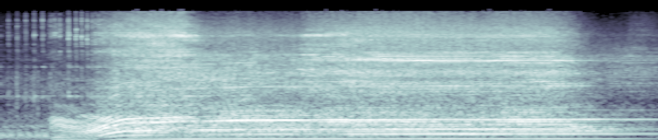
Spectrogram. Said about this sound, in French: Car outre le fait que les souffleuses à feuilles consomment du carburant, polluent l'atmosphère et dégagent des nuages de poussière, elles font un boucan d'enfer.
